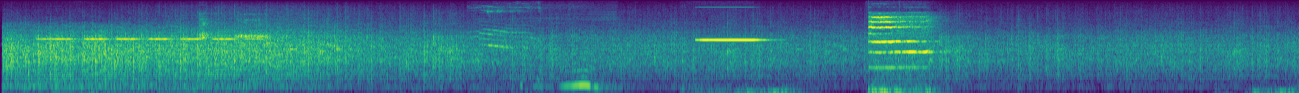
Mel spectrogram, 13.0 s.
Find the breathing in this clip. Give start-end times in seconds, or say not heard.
not heard.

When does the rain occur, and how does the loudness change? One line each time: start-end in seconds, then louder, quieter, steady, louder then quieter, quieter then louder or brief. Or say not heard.
0.0-12.9 quieter.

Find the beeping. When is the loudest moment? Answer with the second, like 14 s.
7 s.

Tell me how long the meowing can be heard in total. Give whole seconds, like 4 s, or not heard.
3 s.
